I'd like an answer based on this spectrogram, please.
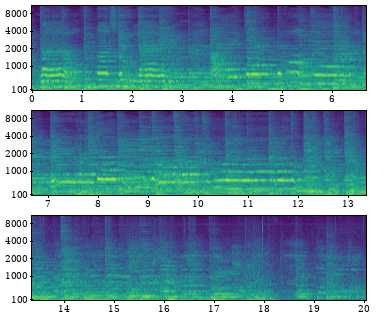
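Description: A woman singing a song to acoustic string-band backing of guitar, mandolin and bass, with the strings plucked and strummed; the music tails off near the end.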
